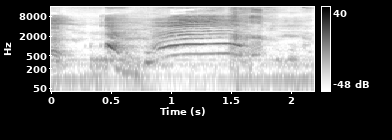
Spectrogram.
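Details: A two-month-old baby girl laughing at her grandfather's sneeze: a brief, high, tonal squeal or laugh over faint room noise. Infant vocalization, laughter.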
